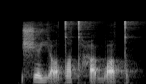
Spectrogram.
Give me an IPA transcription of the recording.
ʃɛjḭ dˤotˤha̰bɔ̰tˤ

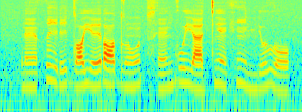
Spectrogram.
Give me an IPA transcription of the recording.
ɾẽ˩θi˥˩ ɾi˥dɒ˩˥ je˩˥ ɾɒ˩˥dlũ˩˥t͡sʰẽ˩˥ ɡu˥jæ˩ tʲẽ˥˩xĩ˥˩nʲu˩˥ðo˩

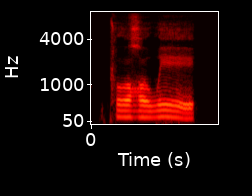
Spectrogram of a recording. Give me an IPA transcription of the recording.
ʈʰoʁo we

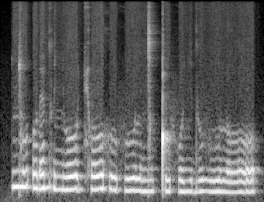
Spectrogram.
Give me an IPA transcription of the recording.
ŋ͡ǀuʔo ɾɛduɾɪ ɲoː t͡ɕʰoːxuː fuː liŋ͡ǀɪǃi foʎiduː vuː loː

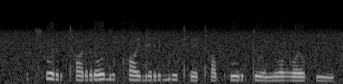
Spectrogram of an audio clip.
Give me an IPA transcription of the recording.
t͡sʰʊrtʰɒr odukʰɒe̯der bʉtʰetʰɒ pʰurtue̯nuo̯ ʁʷeo̯ki

